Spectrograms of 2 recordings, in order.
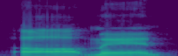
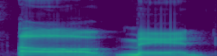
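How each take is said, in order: Both takes have the same delivery.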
